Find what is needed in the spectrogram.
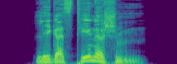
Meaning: strong dative masculine/neuter singular of legasthenisch
- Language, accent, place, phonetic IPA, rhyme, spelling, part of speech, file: German, Germany, Berlin, [leɡasˈteːnɪʃm̩], -eːnɪʃm̩, legasthenischem, adjective, De-legasthenischem.ogg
